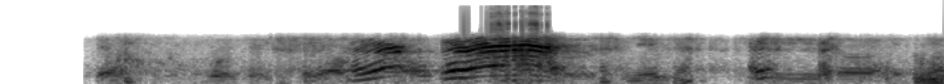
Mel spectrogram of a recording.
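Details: Puggle dog making funny noises toward another dog: a string of warbling, whiny vocalizations that slide up and down in pitch, peaking in a louder drawn-out high whine midway, then short grumbly yips toward the end.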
